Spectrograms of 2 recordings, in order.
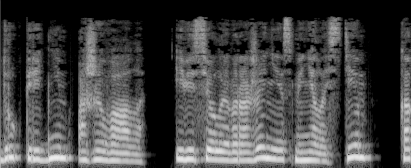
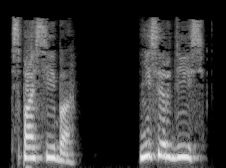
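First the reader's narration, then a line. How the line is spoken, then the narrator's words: Shouted after someone. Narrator (Russian): крикнул Савелий вдогонку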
